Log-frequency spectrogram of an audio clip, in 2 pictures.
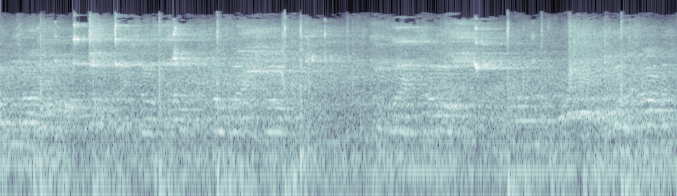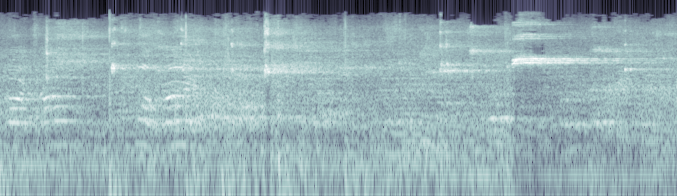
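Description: Spectators talk and call out in an echoing gym.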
